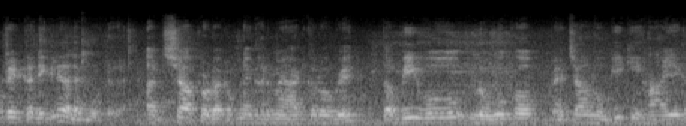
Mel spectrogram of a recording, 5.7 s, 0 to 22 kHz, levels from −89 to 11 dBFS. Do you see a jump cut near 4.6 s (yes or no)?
no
